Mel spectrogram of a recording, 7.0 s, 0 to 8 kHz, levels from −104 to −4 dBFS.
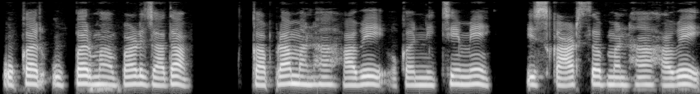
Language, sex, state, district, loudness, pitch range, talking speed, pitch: Chhattisgarhi, female, Chhattisgarh, Jashpur, -19 LUFS, 195-215 Hz, 130 wpm, 205 Hz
